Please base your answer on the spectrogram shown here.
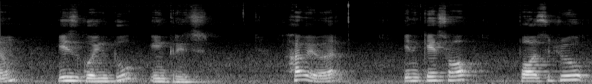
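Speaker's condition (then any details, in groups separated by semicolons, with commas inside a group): No condition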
